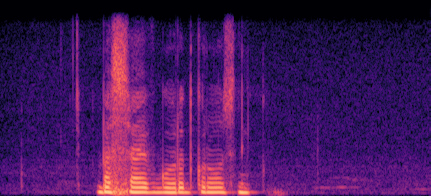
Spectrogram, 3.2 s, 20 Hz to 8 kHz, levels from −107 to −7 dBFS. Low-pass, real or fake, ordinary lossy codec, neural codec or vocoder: 7.2 kHz; real; none; none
